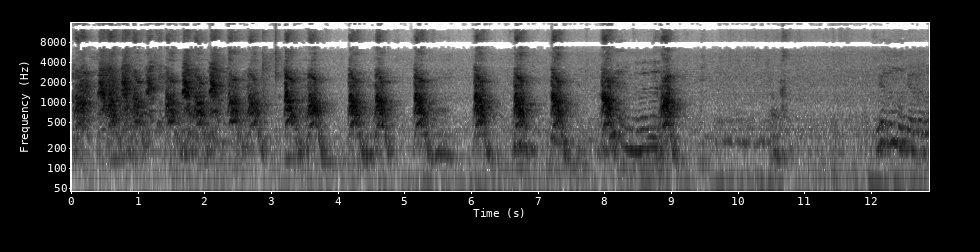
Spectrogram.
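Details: Pekingese (Canis familiaris), growls and barks: aggression during a fight.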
